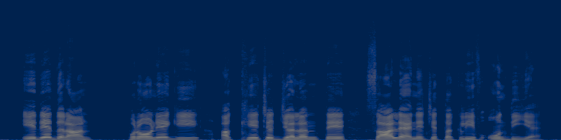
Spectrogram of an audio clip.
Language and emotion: Dogri, neutral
